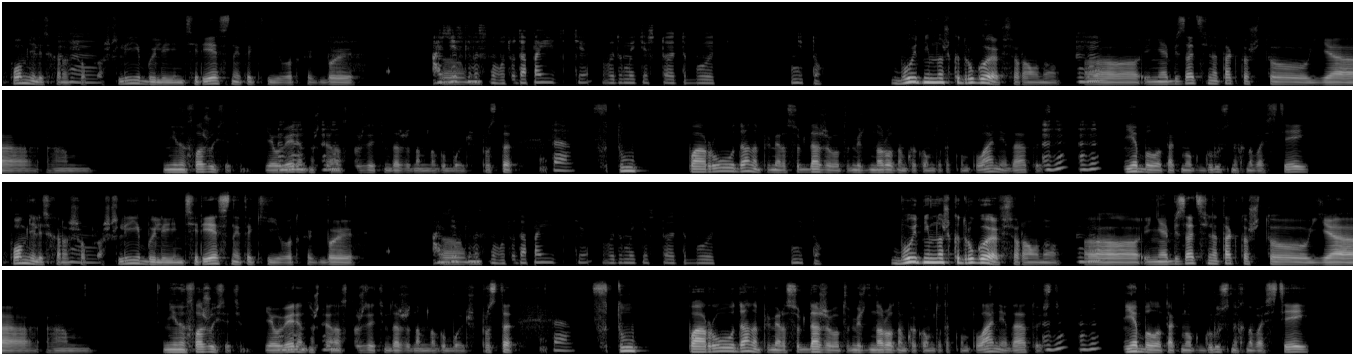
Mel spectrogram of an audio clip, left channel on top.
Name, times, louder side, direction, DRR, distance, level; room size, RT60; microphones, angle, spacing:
voice 1, 0.0-3.6 4.4-4.8 8.9-10.6 10.8-14.4 15.1-18.9 19.5-19.9 20.4-23.9 24.7-26.6, right 4 dB, 70° right, 1.0 m, -34 dB
voice 2, 0.6-1.0 4.3-7.1 7.9-8.2 10.7-11.1 16.3-16.9 19.0-19.2 23.9-24.5, left 2 dB, 75° left, 7.4 m, -42 dB
open air
head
